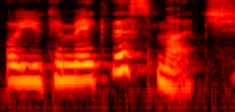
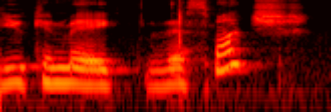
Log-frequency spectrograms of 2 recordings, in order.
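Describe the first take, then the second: First: "this" stressed, falling; 「this」を強めて下げる; retold stress on this. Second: "much" held and lifted, slow and quiet; 「much」を上げて伸ばす、ゆっくり静かに; retold stress on much. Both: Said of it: "And she said".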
